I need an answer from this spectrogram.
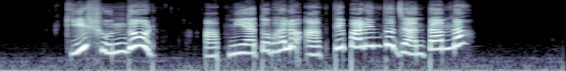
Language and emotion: Bengali, surprised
